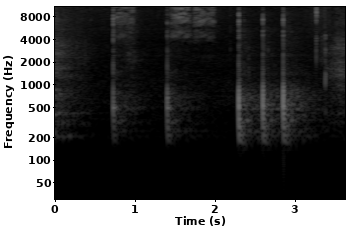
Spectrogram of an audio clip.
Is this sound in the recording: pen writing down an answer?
yes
